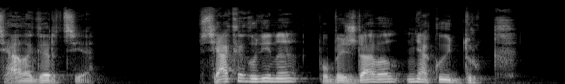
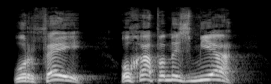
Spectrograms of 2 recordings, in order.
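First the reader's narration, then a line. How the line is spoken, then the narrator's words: Dying cry. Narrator (Bulgarian): успяла да извика тя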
